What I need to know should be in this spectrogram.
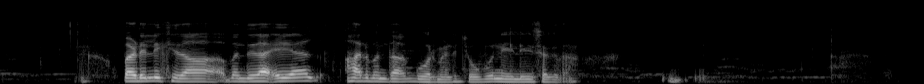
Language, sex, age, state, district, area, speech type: Dogri, male, 18-30, Jammu and Kashmir, Samba, rural, spontaneous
